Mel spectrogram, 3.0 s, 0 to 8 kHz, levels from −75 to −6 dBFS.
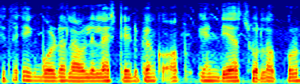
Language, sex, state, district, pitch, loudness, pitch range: Marathi, male, Maharashtra, Solapur, 130 Hz, -17 LUFS, 125-130 Hz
